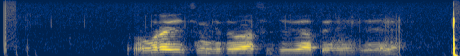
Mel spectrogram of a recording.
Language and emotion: Russian, sad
